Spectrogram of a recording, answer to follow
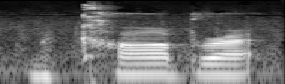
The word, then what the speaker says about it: macabre: Lemmings had a really macabre, that's how you pronounce it, edge to it.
